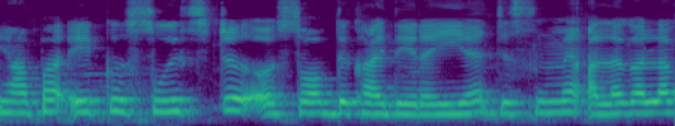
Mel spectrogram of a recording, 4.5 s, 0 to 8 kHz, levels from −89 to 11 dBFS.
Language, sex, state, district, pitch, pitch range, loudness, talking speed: Hindi, female, Uttar Pradesh, Jyotiba Phule Nagar, 225 Hz, 210-240 Hz, -27 LUFS, 160 wpm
